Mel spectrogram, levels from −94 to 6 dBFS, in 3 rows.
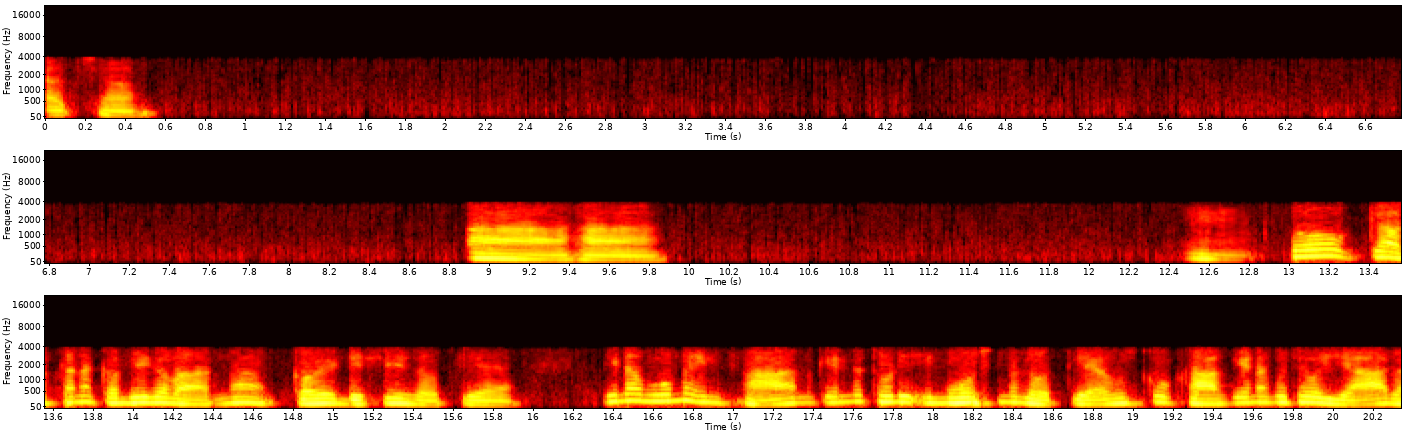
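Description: Tandem speech coding runs through the whole speech clip. The call passed through three speech codecs in a row, decoded and re-encoded at each border. The sound fits a chain of G.729A, G.726 and G.729A. Each stage adds its own damage. Speech sounds rough, muffled and warbly. Nothing reaches above 3.8 kHz.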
